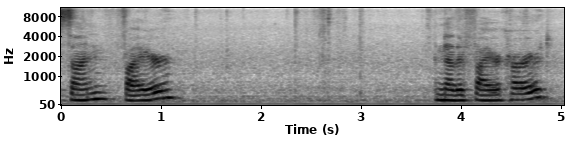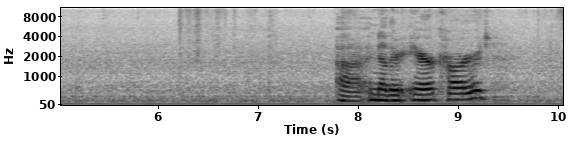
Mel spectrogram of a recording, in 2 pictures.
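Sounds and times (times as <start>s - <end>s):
steady low hum: 0.0s - 10.0s
cards rustling: 1.3s - 3.7s, 6.2s - 7.3s.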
